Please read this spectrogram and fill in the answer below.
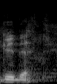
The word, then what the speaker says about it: Guidetti: Guidetti. – Det ska vara nästintill ett V i uttalet om jag inte missminner mig. Så att ett UI på italienska blir ett G.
